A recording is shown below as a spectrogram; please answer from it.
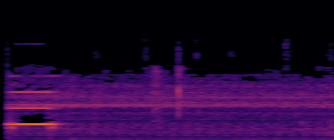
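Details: Hemodialysis machine: one short high electronic beep over steady machine hum, alarm from a blood leak test failure; blood leak detector needing calibration.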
